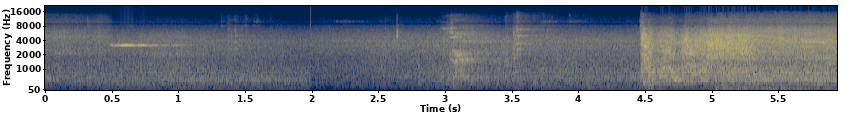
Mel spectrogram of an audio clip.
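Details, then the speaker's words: Stored car with suspected bad gas cranks and briefly starts, then settles into a steady run. It is running only on fuel poured into the carburetor reservoir. The fuel filter was glazed, and a fuel-soaked rag at the line shows the fuel pump works. "you notice now hey it starts why is that well it's not because it's getting fuel from the fuel line"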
